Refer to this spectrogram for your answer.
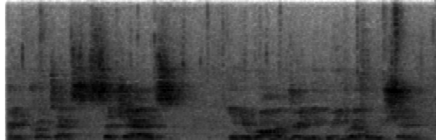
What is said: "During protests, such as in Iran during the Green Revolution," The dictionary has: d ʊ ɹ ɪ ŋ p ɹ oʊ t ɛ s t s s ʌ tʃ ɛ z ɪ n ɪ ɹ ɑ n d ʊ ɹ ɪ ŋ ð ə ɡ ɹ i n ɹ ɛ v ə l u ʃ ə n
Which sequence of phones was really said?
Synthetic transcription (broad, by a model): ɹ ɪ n p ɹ oʊ t ɛ s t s s ʌ tʃ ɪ z ɪ n ɪ ɹ ɑ n d ʊ ɹ ɪ ŋ ð ə ɡ ɹ i n ɹ ɛ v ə l u ʃ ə n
